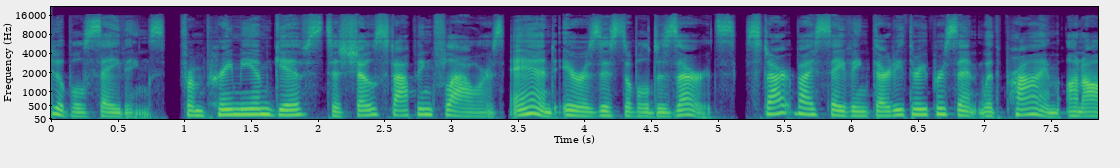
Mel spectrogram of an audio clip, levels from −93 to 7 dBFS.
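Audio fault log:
No faults heard anywhere in this speech recording.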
